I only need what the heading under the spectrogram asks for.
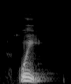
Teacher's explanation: I stop the air with my tongue in the T position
